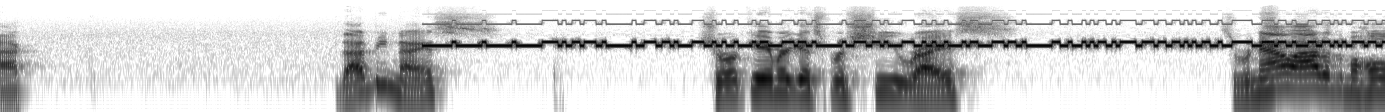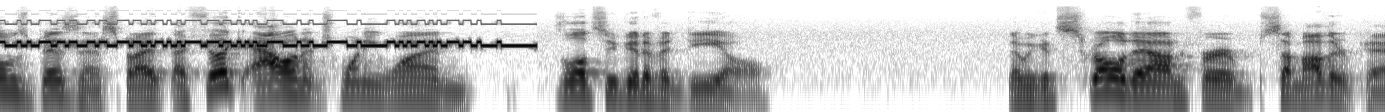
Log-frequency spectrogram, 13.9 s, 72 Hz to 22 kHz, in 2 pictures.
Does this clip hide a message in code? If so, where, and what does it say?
Yes: RTTY (50 baud, 450 Hz shift) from 2.1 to 9.6 s, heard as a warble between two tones, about 2350 Hz centre, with speech in English. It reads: AGN? AGN? PSE RPT UR CALL DE YO5RR K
